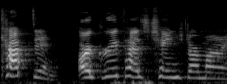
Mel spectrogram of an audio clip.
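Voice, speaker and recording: A female-sounding voice in a put-on character voice, pitched extremely high. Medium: stage play.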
